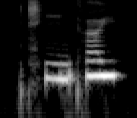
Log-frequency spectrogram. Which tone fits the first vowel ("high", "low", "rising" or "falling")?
low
